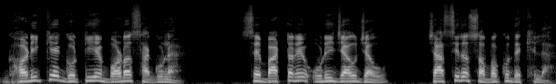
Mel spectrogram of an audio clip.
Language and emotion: Odia, neutral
